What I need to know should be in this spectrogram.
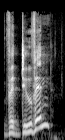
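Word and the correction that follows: Vadouvan: Oh, Vaduvan. – Vaduvan? – Yeah, that's how I would pronounce it.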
